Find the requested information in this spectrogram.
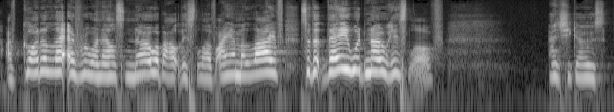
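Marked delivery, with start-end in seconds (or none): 0.1-5.6 louder and higher, rising joy; loud joyful proclamation; exuberant cry. Acted. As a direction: burst out with joy. Bride voiced building excitement.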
